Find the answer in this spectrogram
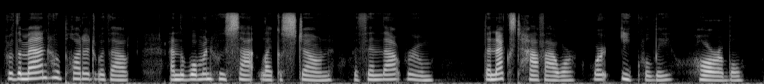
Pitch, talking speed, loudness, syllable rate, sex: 220 Hz, 190 wpm, -19 LUFS, 5.4 syllables/s, female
